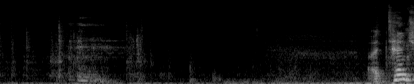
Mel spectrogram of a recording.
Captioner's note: clears throat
